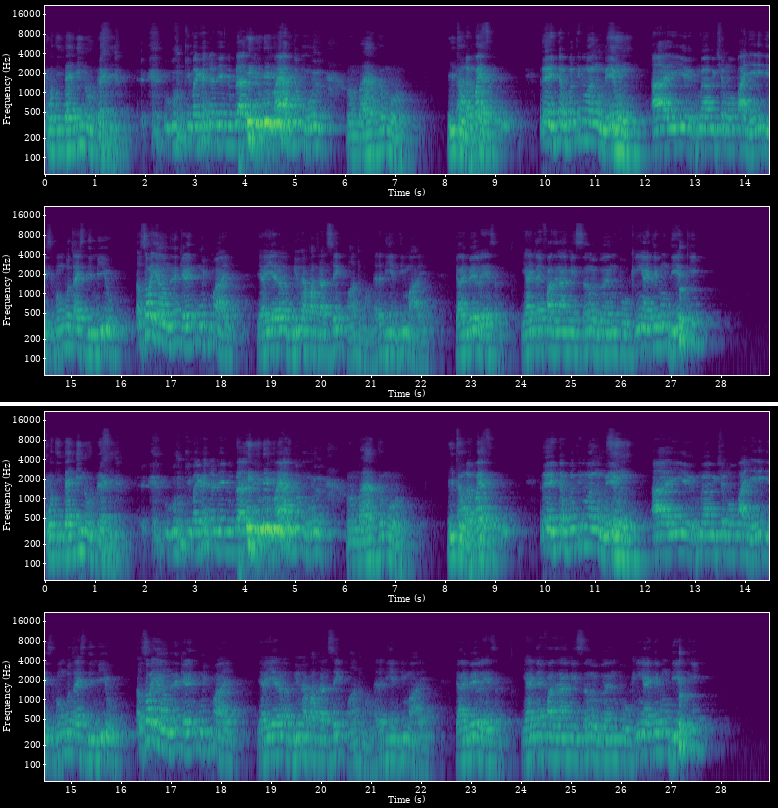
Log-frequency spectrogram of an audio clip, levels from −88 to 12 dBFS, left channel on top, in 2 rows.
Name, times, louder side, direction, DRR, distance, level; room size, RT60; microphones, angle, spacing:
voice 1, 0.0-1.4 3.8-4.9 6.0-7.2 8.0-8.9 11.3-11.7, equal, 70° right, -3 dB, 0.7 m, -22 dB
voice 2, 1.1-1.5 2.1-5.6 8.2-9.2 9.9-11.6 12.1-15.9 16.3-18.2 18.7-22.1 22.7-23.6 24.0-27.5, left 1 dB, 60° left, 0 dB, 0.5 m, -29 dB
2.3 x 2.1 x 2.7 m, 1.1 s
head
